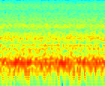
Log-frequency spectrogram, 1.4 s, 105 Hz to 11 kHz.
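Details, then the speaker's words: ALC60X argon laser head, about 195 hours, at full power about 10.25 A, 95 mW, heat sink 125°C steady: strong steady air rush with constant motor hum, no surging or bearing noise; cooling fan healthy. "Yeah. Now we're getting, you know, hotish air out of the fan. So, that's good. Want to get that heat out of there."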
